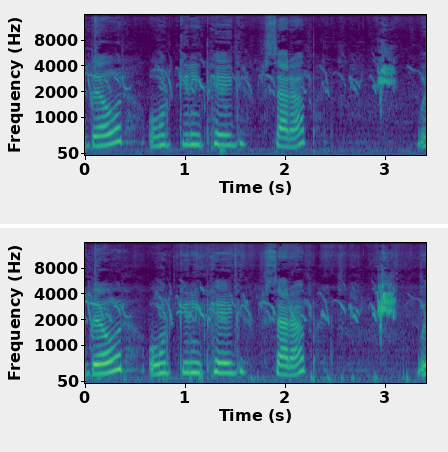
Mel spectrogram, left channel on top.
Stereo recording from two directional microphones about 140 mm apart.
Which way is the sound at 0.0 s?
10° left (ahead or behind).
